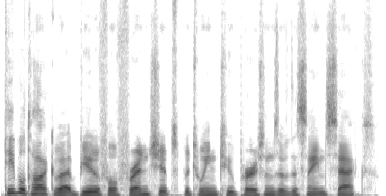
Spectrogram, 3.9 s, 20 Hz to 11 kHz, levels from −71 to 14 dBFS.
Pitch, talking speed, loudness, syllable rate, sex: 135 Hz, 185 wpm, -17 LUFS, 5.1 syllables/s, male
